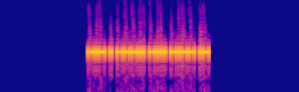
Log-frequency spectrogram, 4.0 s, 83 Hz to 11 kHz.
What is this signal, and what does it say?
Morse code, heard as a keyed tone, about 48 wpm, 700 Hz. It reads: KE8BYA
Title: USA Call Signs - 6 Characters - 3x Character Spacing - 50wpm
